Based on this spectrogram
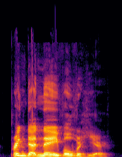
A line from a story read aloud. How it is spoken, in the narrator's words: the prefect shouted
